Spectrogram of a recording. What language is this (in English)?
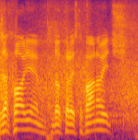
Serbian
